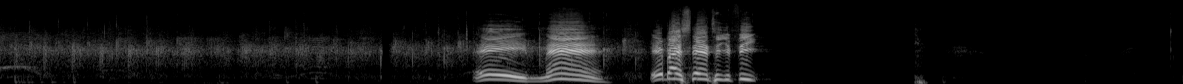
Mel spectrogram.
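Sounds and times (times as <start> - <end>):
audience hand clapping: 0.0 - 7.5
speech: 4.7 - 7.6.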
